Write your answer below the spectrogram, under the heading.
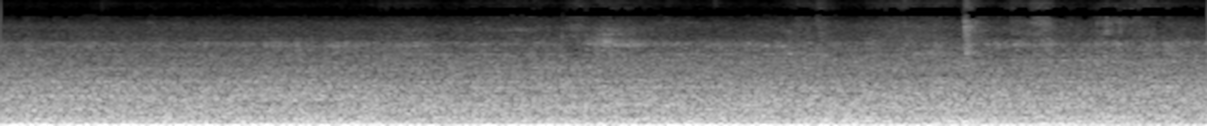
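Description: Steady low rumble of an idling diesel truck engine, with a few faint clicks of handling near the end.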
